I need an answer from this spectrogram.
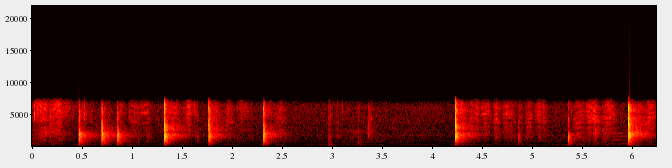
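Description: Handwriting on a surface during a lecture on antenna models, heard as many irregular sharp taps and short scratchy strokes separated by quiet gaps, fairly faint.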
